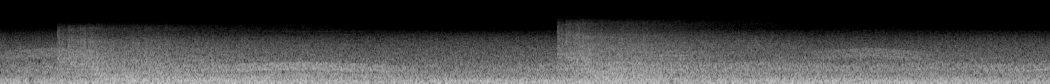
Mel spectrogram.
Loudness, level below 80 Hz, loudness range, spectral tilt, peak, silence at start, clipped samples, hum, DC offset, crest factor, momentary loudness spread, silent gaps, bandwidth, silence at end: -20 LUFS; -26 dBFS; 2 LU; -8 dB/octave; -6 dBFS; 0 s; under 0.1%; none; under 0.1%; 12 dB; 4 LU; none; 8.8 kHz; 0 s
